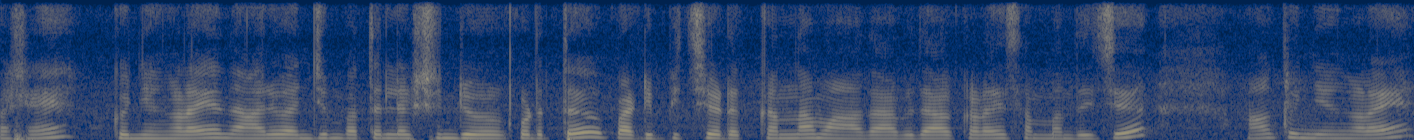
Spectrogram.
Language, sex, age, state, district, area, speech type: Malayalam, female, 30-45, Kerala, Kottayam, urban, spontaneous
